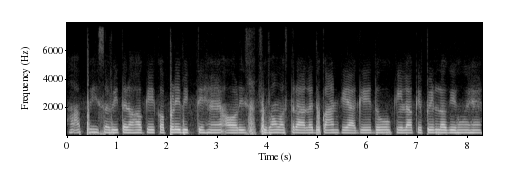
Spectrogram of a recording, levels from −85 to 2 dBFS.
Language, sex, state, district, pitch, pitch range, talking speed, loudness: Hindi, female, Bihar, Madhepura, 190 Hz, 185-195 Hz, 150 wpm, -18 LUFS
